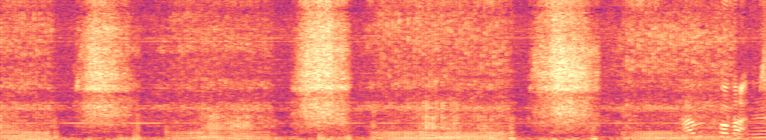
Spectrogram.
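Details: Loud, rough snoring noise on each fast breath, mixing nasal snorting with a low soft-palate flutter: stertor in a flat-faced dog with brachycephalic obstructive airway syndrome.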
